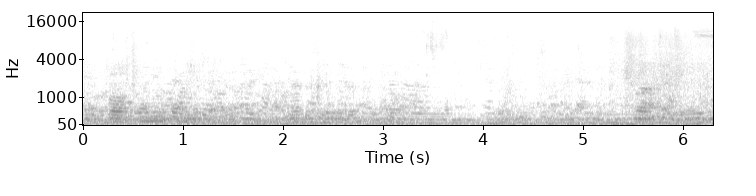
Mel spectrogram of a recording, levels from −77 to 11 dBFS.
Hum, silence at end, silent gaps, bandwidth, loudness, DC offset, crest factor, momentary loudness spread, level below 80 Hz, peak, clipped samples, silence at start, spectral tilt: none; 0 s; none; 16 kHz; -47 LUFS; under 0.1%; 16 dB; 8 LU; -54 dBFS; -28 dBFS; under 0.1%; 0 s; -5.5 dB/octave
